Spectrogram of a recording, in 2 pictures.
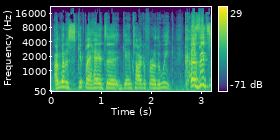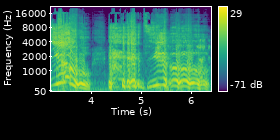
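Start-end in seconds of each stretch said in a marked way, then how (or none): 2.7-6.4 high, loud, drawn-out cry of joy; excited announcement. Real, not acted. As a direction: shout it out like revealing a big surprise winner. Announces Brett as winner.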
